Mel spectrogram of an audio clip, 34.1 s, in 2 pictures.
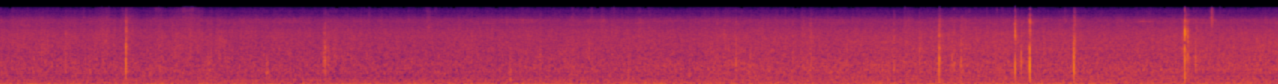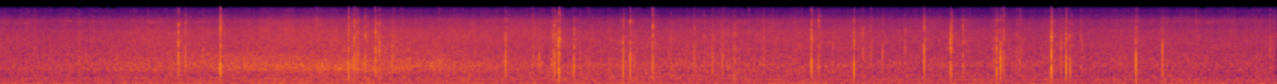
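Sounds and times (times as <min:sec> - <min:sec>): city noise: 0:00.0 - 0:34.0
rain hiss: 0:00.0 - 0:34.0
raindrops tapping on umbrella: 0:07.8 - 0:14.8, 0:15.6 - 0:34.0.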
